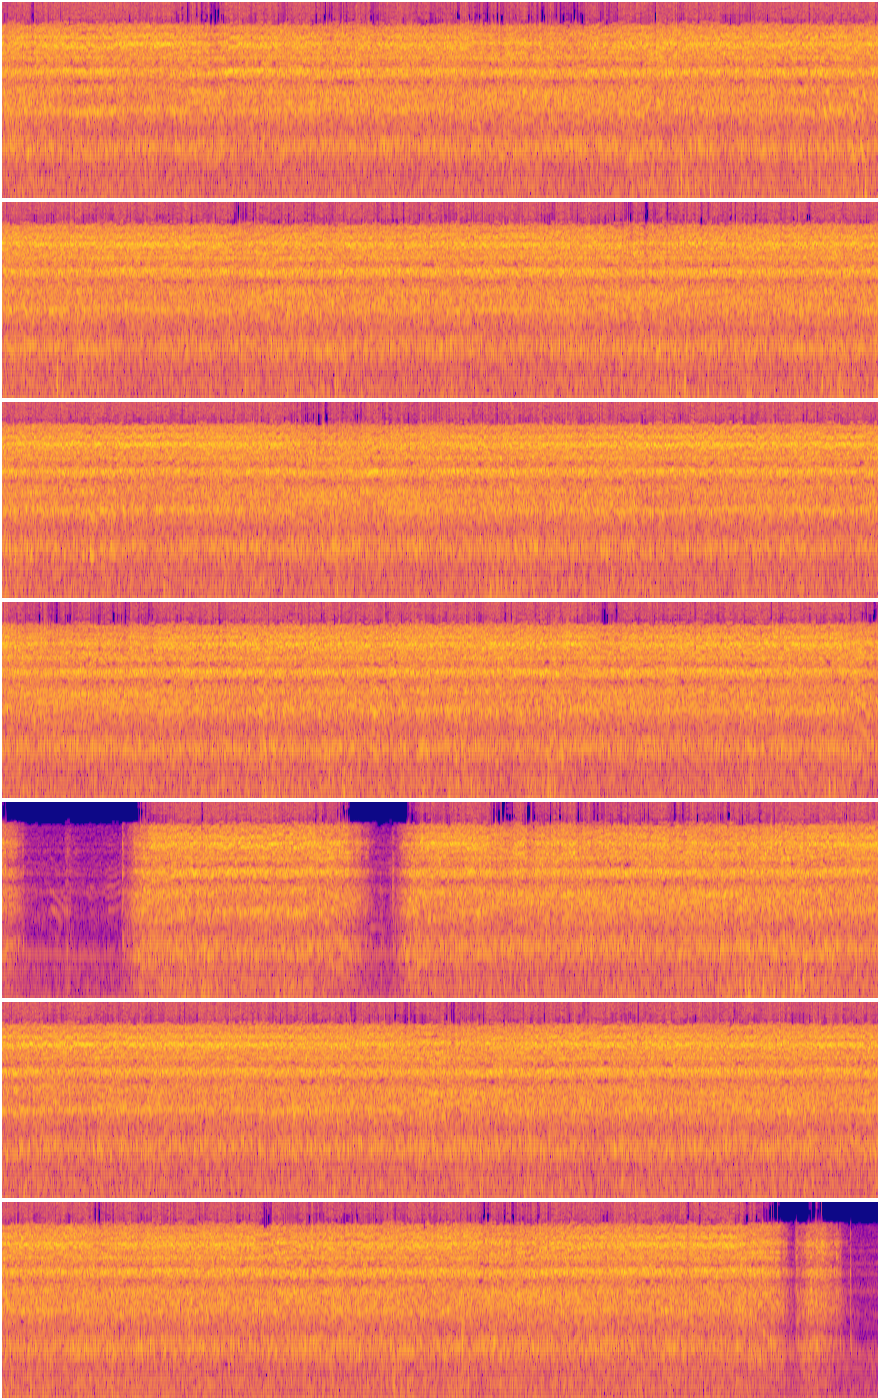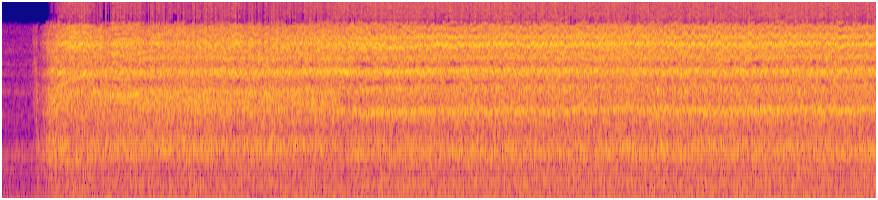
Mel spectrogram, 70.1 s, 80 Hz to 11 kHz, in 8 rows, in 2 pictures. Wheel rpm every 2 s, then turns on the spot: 230, 230, 230, 230, 230, 230, 230, 230, 230, 230, 220, 230, 230, 220, 230, 230, 230, 120, 150, 120, 220, 220, 230, 230, 230, 240, 230, 230, 230, 210, 70, 200, 220, 210, 210.
none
